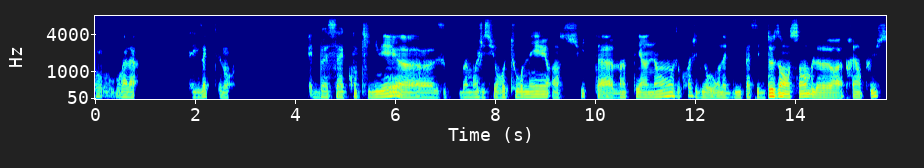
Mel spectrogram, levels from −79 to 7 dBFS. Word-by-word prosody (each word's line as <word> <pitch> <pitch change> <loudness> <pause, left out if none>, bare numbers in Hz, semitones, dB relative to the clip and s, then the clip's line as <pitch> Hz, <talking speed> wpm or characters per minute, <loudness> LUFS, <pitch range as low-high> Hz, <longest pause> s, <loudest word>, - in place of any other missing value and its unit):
Ou 110 -1 -11
voilà. 95 -1 0 1.2
Exactement. 90 -1 -6 1.6
Et - - -6
ben 95 +1 -6
ça 100 -1 -3
a 95 - -1
continué, 95 -3 +1
heu, 85 0 +1
je - - -14 0.3
bah, 90 - -6
moi 90 +2 -5
j'y 90 -1 -5
suis 95 - -6
retourné 95 +1 0
ensuite - - -8 0.2
à - - +2
21 90 +2 -2
ans. 115 +7 +2
Je 125 - -8
crois, 145 - -8
j'ai 115 -7 -5
dû 95 +2 -4
on 90 +1 -2
a 90 - -2
du 90 +3 -4
passer - - -3
2 115 +9 +8
ans 110 -4 +8
ensemble, 100 0 +3
heu, 85 -1 +2 0.2
après - - -5
en 90 -1 0
plus 130 +6 -3
95 Hz, 130 wpm, -26 LUFS, 90-100 Hz, 1.6 s, 2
